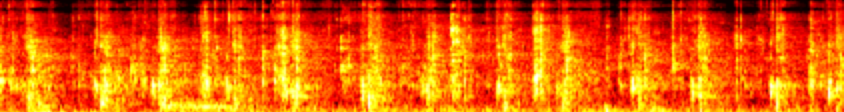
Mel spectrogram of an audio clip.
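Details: Close-up ASMR recording of dogs on a raw BARF diet eating raw chicken breast and duck feet; wet, sticky chomps and lip smacks arriving roughly every quarter second in short bursts.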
